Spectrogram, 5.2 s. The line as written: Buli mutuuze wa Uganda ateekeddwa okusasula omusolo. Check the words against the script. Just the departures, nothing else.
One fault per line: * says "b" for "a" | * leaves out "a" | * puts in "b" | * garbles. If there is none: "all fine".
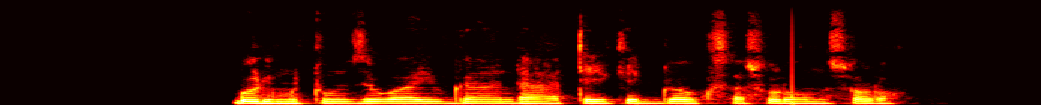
all fine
